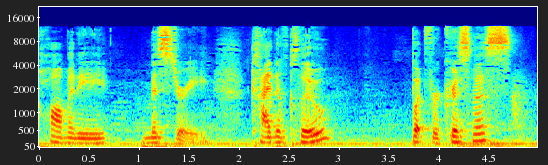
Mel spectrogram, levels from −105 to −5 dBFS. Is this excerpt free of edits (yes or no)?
no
